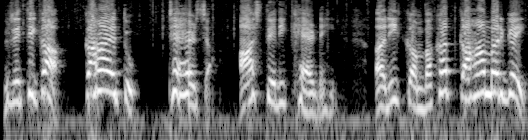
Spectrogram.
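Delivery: loud, high furious calling out; angry yelling. Acted. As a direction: yell for the girl from the other room. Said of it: "Babita की गुस्से में भरी आवाज". (गुस्से में चिल्लाकर पुकारना)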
